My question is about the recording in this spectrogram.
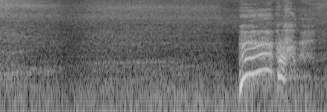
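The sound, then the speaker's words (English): Snakes in a tomb hiss in a steady, breathy wash for a couple of seconds, then a sudden loud, high, gliding tone cuts in over sharper bursts of hissing. “The tomb is full of snakes!”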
